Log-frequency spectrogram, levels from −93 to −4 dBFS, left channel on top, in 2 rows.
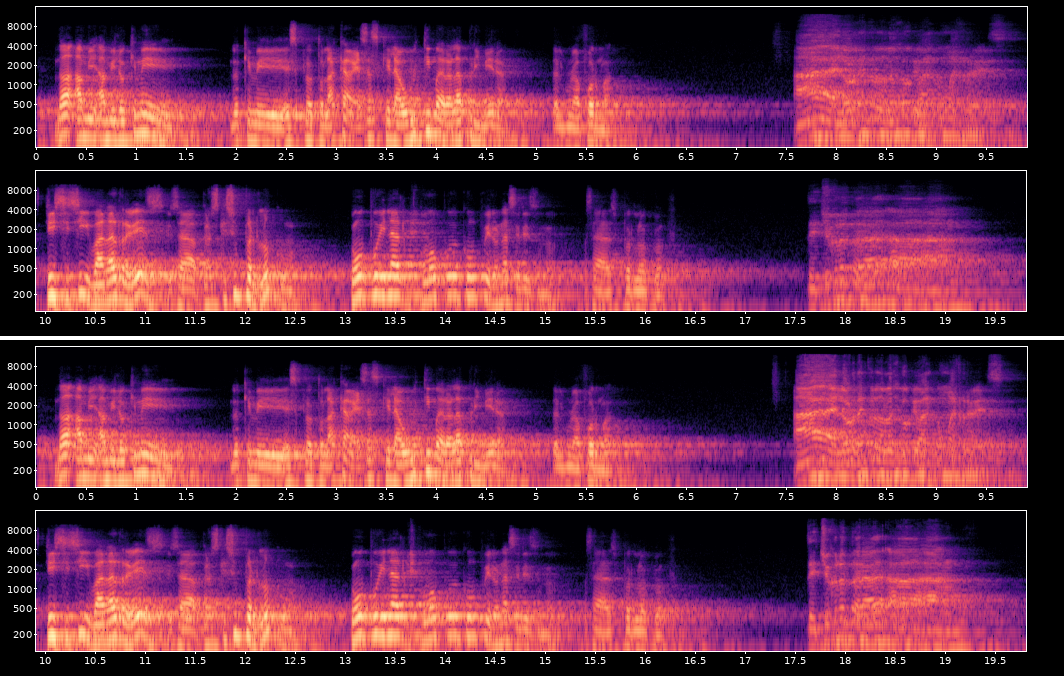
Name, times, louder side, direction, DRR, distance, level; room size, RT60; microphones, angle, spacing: voice 1, 0.2-1.4 1.9-4.7 5.2-5.8 10.0-12.5 13.1-15.1 15.5-16.2, equal, 10° left, 9 dB, 0.6 m, -18 dB
voice 2, 7.6-9.7 13.6-13.7 17.6-19.2, right 2 dB, 65° right, 3 dB, 1.9 m, -27 dB
19.5 x 13.0 x 4.0 m, 2.3 s
head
